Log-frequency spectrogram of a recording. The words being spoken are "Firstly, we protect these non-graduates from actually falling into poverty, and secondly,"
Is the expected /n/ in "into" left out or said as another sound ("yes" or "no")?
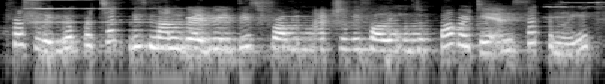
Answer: yes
